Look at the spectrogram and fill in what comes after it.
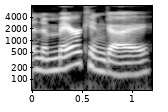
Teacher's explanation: You've got an American guy, stress on American, maybe pointing him out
